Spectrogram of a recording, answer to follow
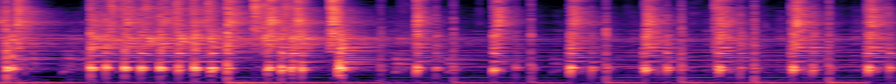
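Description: Harmonium holding sustained reedy chords over a steady low drone, with fast, sharp hand-drum strokes several times a second: an instrumental passage between sung lines.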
